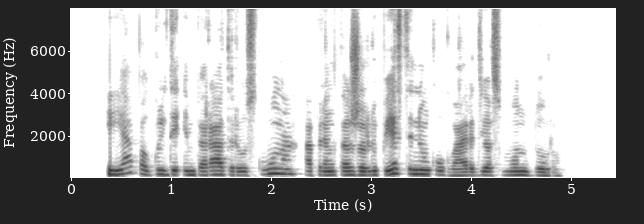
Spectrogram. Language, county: Lithuanian, Vilnius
